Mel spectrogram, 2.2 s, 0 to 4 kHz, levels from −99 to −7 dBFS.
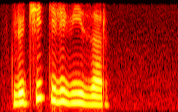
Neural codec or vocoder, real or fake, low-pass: codec, 16 kHz in and 24 kHz out, 1 kbps, XY-Tokenizer; fake; 3.6 kHz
